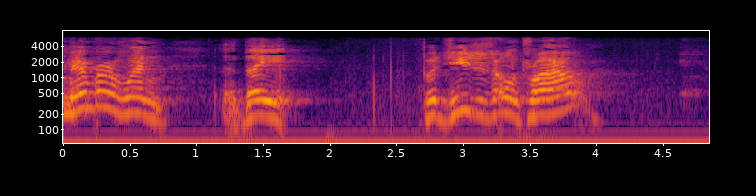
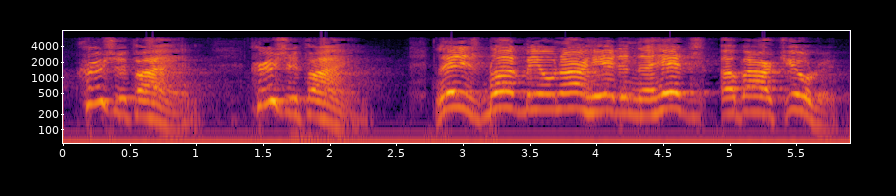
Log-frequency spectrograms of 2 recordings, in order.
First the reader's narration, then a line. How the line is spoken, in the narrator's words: cried out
